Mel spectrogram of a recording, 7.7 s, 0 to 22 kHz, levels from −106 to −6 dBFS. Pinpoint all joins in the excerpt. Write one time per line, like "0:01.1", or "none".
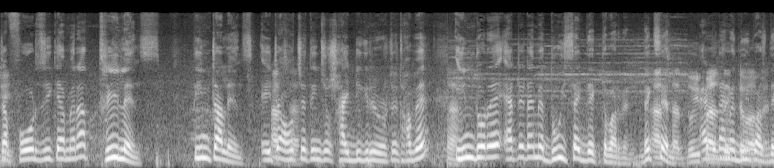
0:04.4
